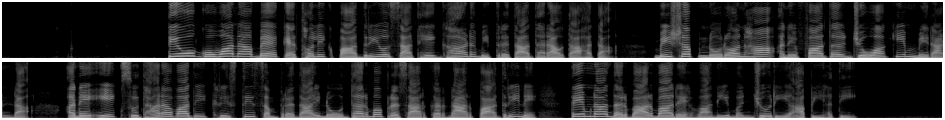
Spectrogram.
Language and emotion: Gujarati, neutral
